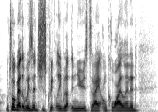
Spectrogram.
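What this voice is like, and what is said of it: Congested, blocked-up nasal voice. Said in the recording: “I'm a little bit congested, a little bit sick, so if my voice sounds a bit funny ... it's a little bit blocked up here.”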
